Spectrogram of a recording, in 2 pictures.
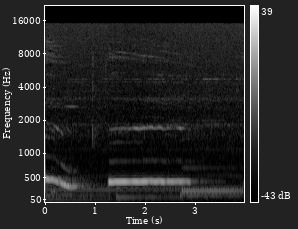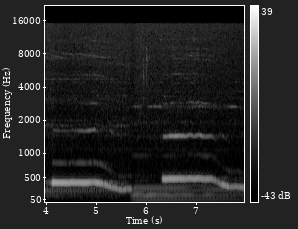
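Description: Singing underwater with an air bubble in the mouth: eerie, howl-like sung notes that hold steady then slide downward, repeated in several phrases over a low, muffled drone.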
